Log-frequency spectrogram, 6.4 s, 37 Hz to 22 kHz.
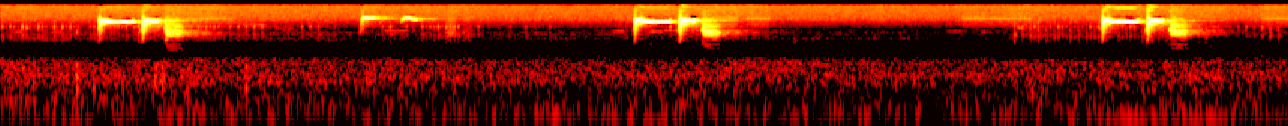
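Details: Great tit, a garden bird in Weener, East Frisia, far northwest Germany, March 2024. High, thin paired notes come in short bursts about every one to two and a half seconds over a quiet, low background rumble.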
